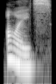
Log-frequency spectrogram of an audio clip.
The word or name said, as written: eyes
